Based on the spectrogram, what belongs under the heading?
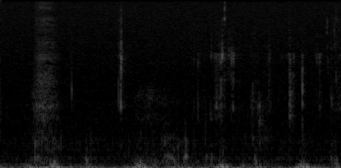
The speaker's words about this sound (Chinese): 是喜欢自己的心跳声，还是喜欢躺在姐姐的怀中啊？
